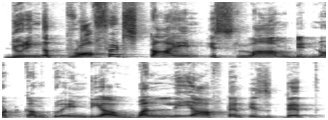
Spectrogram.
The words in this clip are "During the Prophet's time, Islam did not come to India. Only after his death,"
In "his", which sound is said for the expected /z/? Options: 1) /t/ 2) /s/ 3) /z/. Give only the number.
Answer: 3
